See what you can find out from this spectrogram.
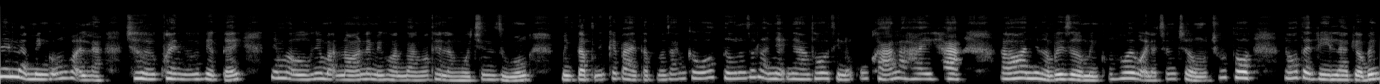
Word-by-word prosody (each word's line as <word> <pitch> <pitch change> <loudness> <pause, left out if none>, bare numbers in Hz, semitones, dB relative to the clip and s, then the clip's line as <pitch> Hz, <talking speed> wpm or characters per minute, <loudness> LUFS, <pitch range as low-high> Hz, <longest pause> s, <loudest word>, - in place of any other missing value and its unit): nên 360 -1 +6
là 315 - +4
mình 235 -1 +4
cũng, 265 +4 -1
gọi 290 -8 -2
là, 200 -1 -3 0.2
chưa 265 -4 +2
quen 250 0 0
với 240 - -1
việc 240 -3 -1
đấy. 210 +4 0 0.3
Nhưng 295 -2 0
mà, 275 - -1
ừ, 225 -1 +1
như 265 0 +1
bạn 230 -4 -2
nói 210 0 0
này, 240 +1 -1
mình 215 -2 0
hoàn 205 -2 -1
toàn 195 -1 -2
có 205 - -4
thể 235 - -3
là 200 -2 0
ngồi 185 0 0
trên 215 +3 -3
giường, 190 -1 +1 0.3
mình 205 -1 +1
tập 220 -1 +3
những 215 +2 -3
cái 260 +2 -6
bài 240 -5 -1
tập 210 0 -6
nó 215 - -4
giãn 240 +4 -7
cơ 285 - -3
các 320 - -5
thứ 265 -1 +1
nó 280 - -1
rất 330 +3 -3
là 315 -5 -1
nhẹ 255 -1 +1
nhàng 250 -1 -1
thôi, 270 +1 +1
thì 235 - -2
nó 220 0 -2
cũng 275 -1 -8
khá 240 0 -2
là 285 - -2
hay 255 -1 -2
ha. 255 -2 +3 0.4
Đó, 265 +2 +3
nhưng 275 -2 +4
mà 210 - +2
bây 235 +2 +6
giờ 225 -3 +4
mình 195 -1 +3
cũng 240 0 -8
hơi, 275 +1 +4
gọi 200 -6 0
là, 185 - -2
trăn 250 +6 -7
trở 240 -6 0
một 180 -1 -1
chút 315 +12 -7
thôi, 300 -1 +8 0.4
đó 290 +1 0
tại 275 -4 +3
vì 230 -2 +3
là, 220 -1 +3
kiểu, 205 -3 +4
bên 235 +5 +5
240 Hz, 315 wpm, -22 LUFS, 215-265 Hz, 0.4 s, thôi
